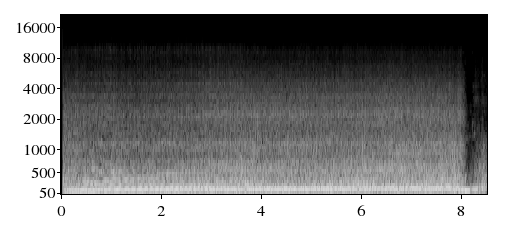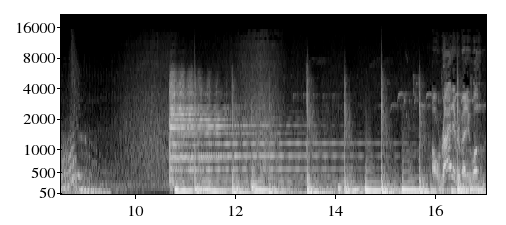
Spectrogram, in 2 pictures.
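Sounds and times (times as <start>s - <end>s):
outboard motor running: 0.0s - 15.7s
sweeping whoosh: 8.0s - 14.0s
water rushing along hull: 8.7s - 14.4s.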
